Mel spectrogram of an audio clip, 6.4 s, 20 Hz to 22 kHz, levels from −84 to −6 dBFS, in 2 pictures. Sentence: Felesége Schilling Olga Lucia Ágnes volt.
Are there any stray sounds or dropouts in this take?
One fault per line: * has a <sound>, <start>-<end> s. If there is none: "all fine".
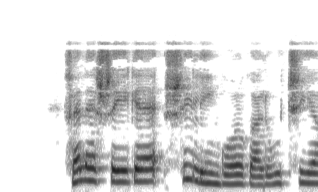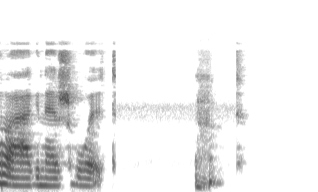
* has a laugh, 5.1-5.4 s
